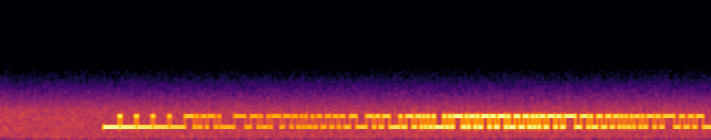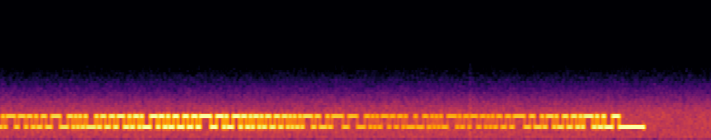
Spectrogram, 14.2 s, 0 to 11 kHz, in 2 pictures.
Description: RTTY (45.45 baud, 850 Hz shift), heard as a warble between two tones, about 1500 Hz centre, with radio static and fading. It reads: THE FILM MARKED HIS THIRD TIME WORKING WITH DIRECTOR GUY RITCHIE.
